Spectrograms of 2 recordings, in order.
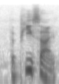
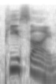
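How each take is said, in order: First: Said in the usual way. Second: "Peace Sign" said higher and louder; emphatic repeat. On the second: Real, not acted. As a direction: insist on "Peace Sign" with a push. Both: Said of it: "that's the name of the song".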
